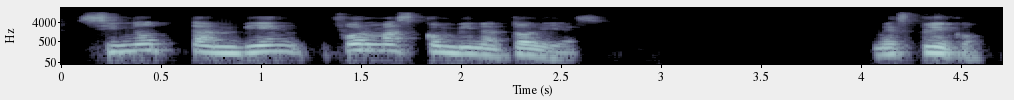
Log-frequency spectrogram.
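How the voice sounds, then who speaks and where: A husky-voiced man. He lectures a classroom in an engaging way, often tagging his points with a quick question to the students. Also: a little high, a little mellow. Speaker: teacher.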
